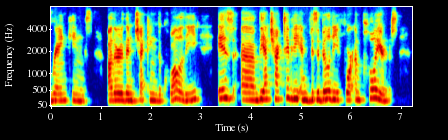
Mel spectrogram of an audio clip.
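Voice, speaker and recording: A woman with a non-native accent speaks at a moderate pace with fairly even intonation. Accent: non-French, foreign accent noted by herself. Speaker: university admissions representative. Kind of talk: online information session presentation. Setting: online video broadcast with screen share.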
